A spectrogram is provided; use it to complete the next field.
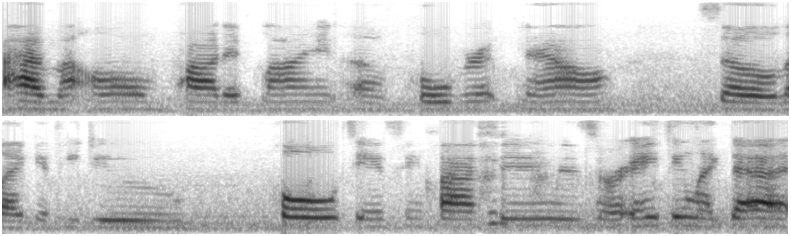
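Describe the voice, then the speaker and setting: Amid noticeable background noise, a woman with an American accent and a medium pitch speaks at a fairly slow pace, her intonation fairly even but her loudness swinging widely. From New Jersey and Pennsylvania. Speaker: reality TV cast member and dancer. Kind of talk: interview.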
